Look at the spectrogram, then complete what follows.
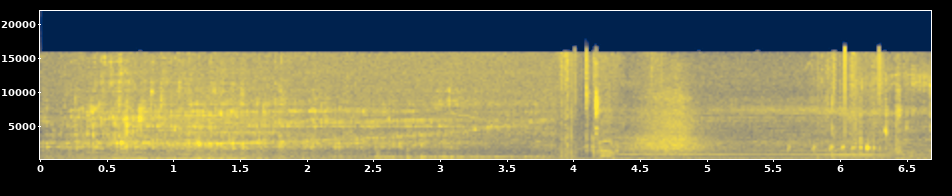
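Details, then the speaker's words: Budget 70€ PC custom water-cooling loop (5950X, RTX 3070) pump at full speed: gurgling water rush with steady thin whine coming in midway; good flow rate but audibly noisy pump. "the flow rate of the pump is is not even bad i mean you can hear some noise maybe it's possible to reduce the fan speed or the pump speed maybe but yeah the pump power that's quite impressive"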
